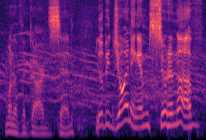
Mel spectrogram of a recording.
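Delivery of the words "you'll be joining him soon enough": high, mocking guard voice; high-pitched jeer; taunting guard. A narrator's reading. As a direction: gloat at the prisoner in a raised pitch. Guard taunting weeping prisoner.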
